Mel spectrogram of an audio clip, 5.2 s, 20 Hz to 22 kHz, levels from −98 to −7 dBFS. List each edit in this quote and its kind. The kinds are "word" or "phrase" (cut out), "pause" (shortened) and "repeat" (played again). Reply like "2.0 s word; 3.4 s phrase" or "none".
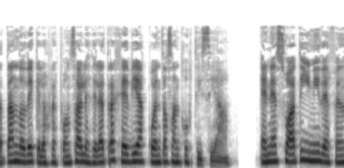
2.2 s word; 2.7 s word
